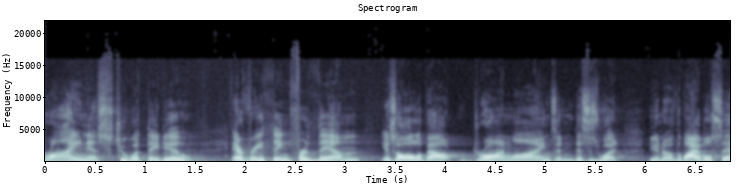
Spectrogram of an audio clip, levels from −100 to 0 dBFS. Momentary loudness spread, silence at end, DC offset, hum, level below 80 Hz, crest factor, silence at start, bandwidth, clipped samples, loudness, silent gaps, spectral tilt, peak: 10 LU; 0 s; under 0.1%; none; -58 dBFS; 16 dB; 0 s; 15.5 kHz; under 0.1%; -16 LUFS; none; -5.5 dB/octave; 0 dBFS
